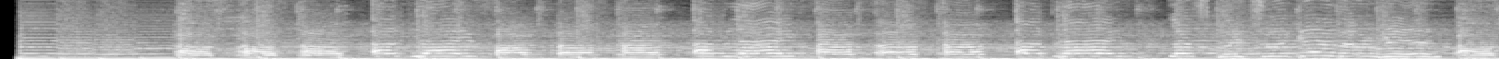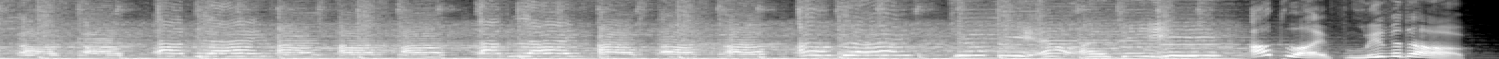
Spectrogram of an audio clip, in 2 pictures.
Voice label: english promos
